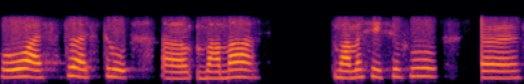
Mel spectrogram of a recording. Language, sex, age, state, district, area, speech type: Sanskrit, female, 18-30, Kerala, Kannur, rural, conversation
